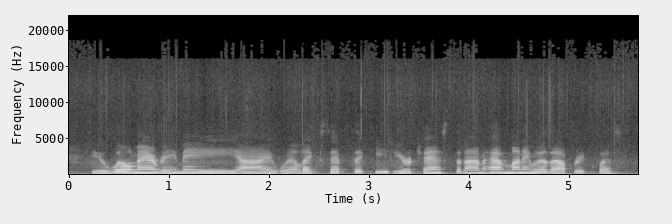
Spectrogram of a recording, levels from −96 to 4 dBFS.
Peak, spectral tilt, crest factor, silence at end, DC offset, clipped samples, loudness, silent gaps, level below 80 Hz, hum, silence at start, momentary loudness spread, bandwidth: 0 dBFS; -6.5 dB/octave; 16 dB; 0.05 s; under 0.1%; under 0.1%; -17 LUFS; none; -36 dBFS; none; 0 s; 9 LU; 16.5 kHz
